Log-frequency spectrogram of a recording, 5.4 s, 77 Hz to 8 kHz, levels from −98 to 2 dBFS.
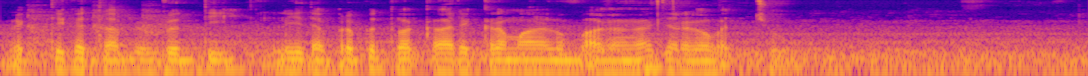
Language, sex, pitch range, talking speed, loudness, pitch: Telugu, male, 100-105 Hz, 75 wpm, -20 LUFS, 105 Hz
